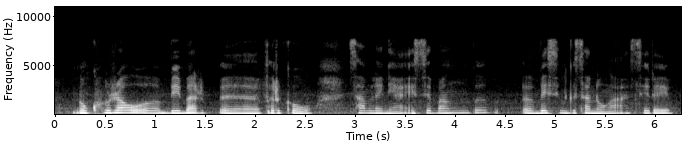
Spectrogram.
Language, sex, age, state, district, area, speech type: Bodo, female, 18-30, Assam, Kokrajhar, rural, spontaneous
